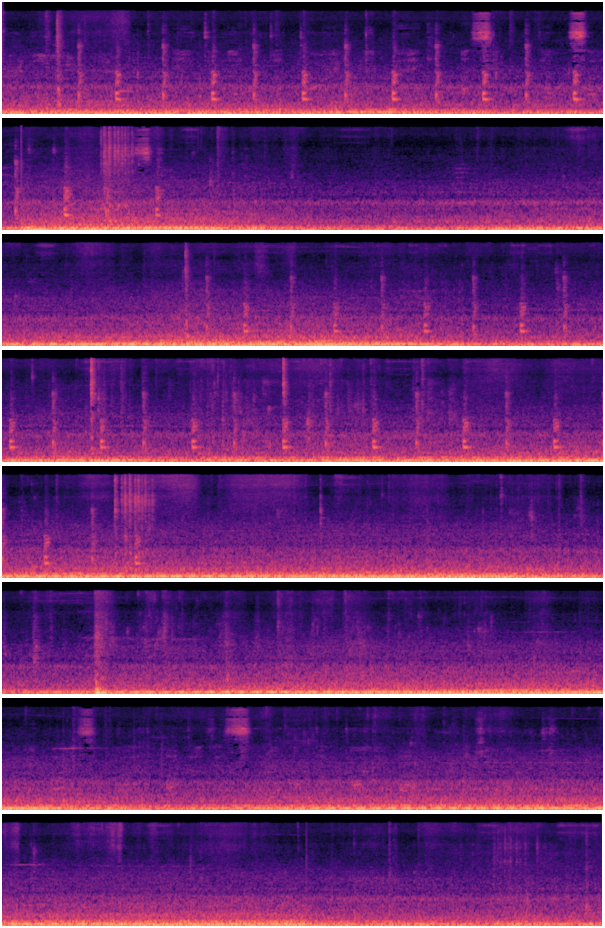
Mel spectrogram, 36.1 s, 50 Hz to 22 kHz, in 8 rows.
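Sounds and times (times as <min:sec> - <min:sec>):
diesel truck engine from cab: 0:00.0 - 0:36.0.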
